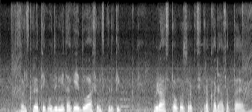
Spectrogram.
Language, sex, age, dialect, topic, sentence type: Hindi, male, 18-24, Hindustani Malvi Khadi Boli, banking, statement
